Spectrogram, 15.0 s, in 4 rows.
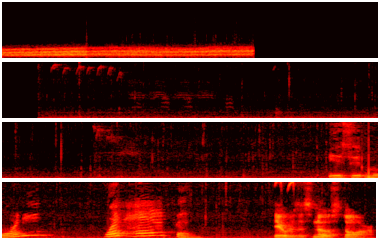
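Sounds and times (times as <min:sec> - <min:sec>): faint birds chirping: 0:04.1 - 0:11.2, 0:13.3 - 0:15.0.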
